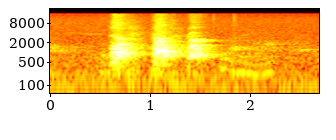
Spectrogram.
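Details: Seven-month-old Chihuahua puppy weighing 1.2 kg, at a breeder in Aquitaine, southwest France: three quick, short barks in rapid succession, then quiet with a faint low murmur.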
